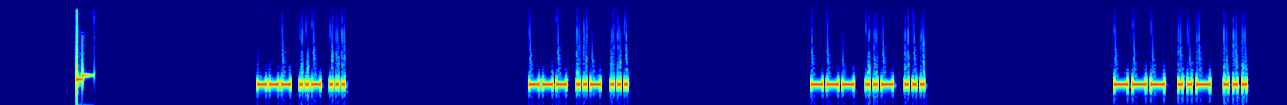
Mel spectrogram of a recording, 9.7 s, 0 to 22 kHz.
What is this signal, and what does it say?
Morse code, heard as a keyed tone, about 47 wpm, 700 Hz. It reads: OUS OUS OUS OUS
